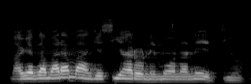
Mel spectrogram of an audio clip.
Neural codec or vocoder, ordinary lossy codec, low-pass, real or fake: vocoder, 44.1 kHz, 128 mel bands every 256 samples, BigVGAN v2; none; 10.8 kHz; fake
